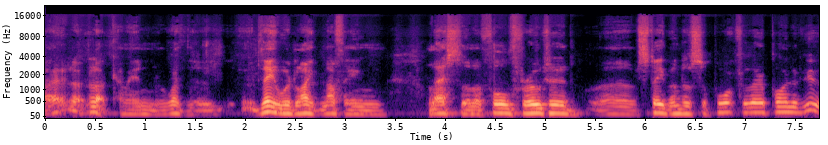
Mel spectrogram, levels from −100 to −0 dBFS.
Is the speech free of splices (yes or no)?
yes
